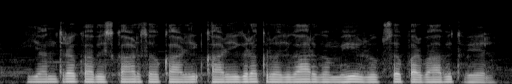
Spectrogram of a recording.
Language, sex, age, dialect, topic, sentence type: Maithili, male, 18-24, Southern/Standard, agriculture, statement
